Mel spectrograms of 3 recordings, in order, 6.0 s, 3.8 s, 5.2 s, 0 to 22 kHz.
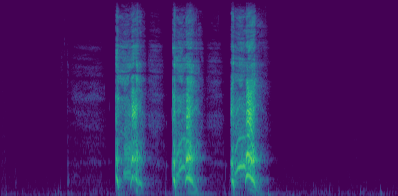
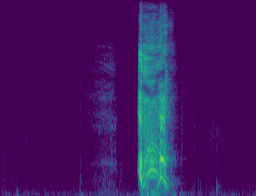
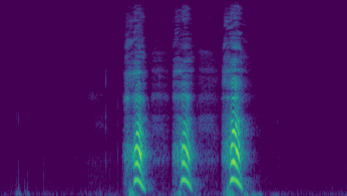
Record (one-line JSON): {"three_cough_length": "6.0 s", "three_cough_amplitude": 25826, "three_cough_signal_mean_std_ratio": 0.28, "cough_length": "3.8 s", "cough_amplitude": 32767, "cough_signal_mean_std_ratio": 0.24, "exhalation_length": "5.2 s", "exhalation_amplitude": 25660, "exhalation_signal_mean_std_ratio": 0.24, "survey_phase": "beta (2021-08-13 to 2022-03-07)", "age": "45-64", "gender": "Female", "wearing_mask": "No", "symptom_none": true, "smoker_status": "Ex-smoker", "respiratory_condition_asthma": false, "respiratory_condition_other": false, "recruitment_source": "REACT", "submission_delay": "8 days", "covid_test_result": "Negative", "covid_test_method": "RT-qPCR"}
